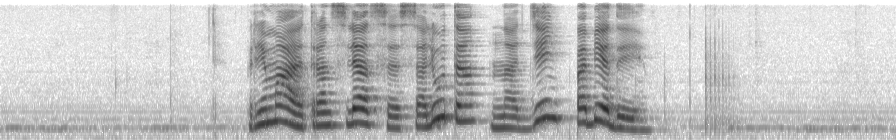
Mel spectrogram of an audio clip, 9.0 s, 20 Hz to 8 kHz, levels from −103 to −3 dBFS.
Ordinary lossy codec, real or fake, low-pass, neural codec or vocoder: none; real; 7.2 kHz; none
